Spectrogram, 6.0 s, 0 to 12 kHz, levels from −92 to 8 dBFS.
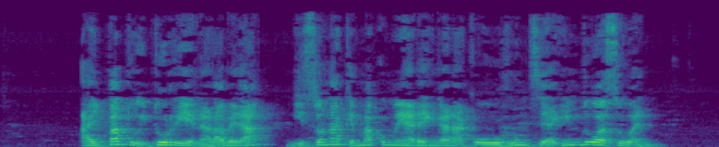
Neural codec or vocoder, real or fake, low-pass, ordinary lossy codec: vocoder, 24 kHz, 100 mel bands, Vocos; fake; 10.8 kHz; AAC, 48 kbps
